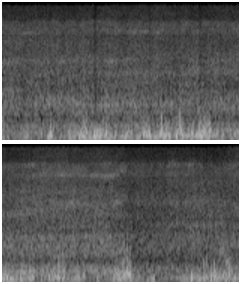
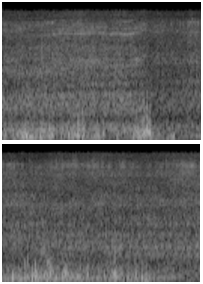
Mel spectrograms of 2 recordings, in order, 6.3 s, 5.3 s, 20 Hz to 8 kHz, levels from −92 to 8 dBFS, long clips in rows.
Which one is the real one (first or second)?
second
